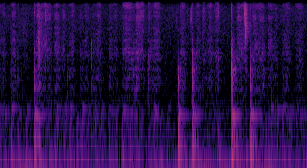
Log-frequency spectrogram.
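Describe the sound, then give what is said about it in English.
A pen scratches quickly across paper as someone scribbles notes by hand. The soft, faint scrawling ends in a few sharper taps. “So if you hear me scribbling, it's because I just got an idea. Yep, I'm scribbling”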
